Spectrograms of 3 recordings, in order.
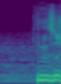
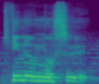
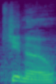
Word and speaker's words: Kinzo: Ganon got closer and tried to pat his master's back, but Kinzo motioned for him to stop. He is not Kino. I need to be careful to not mispronounce it.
